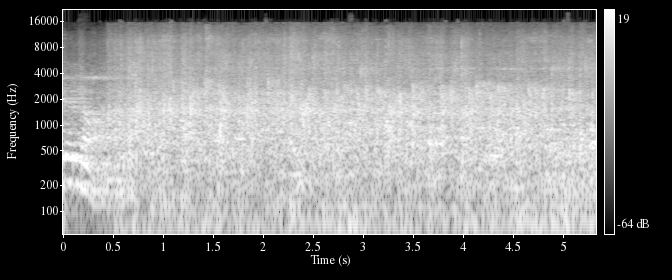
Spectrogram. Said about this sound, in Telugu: కాబట్టి చప్పట్లతో ఆయనకి జన్మదిన శుభాకాంక్షలు తెలియజేద్దాం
